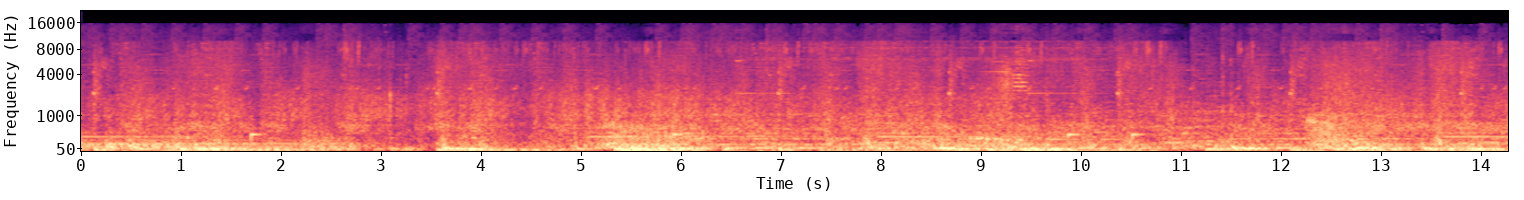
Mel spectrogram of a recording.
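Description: Game spell effects crackle and burst continuously.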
